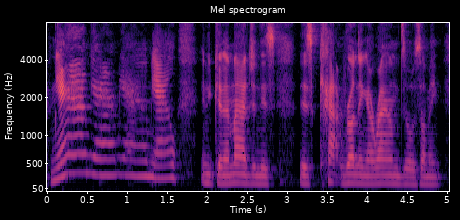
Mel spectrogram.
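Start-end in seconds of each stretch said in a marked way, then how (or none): 0.0-1.6 high, playful mock meowing; playful cat meows. Teacher playing the escaped cat, high playful meows. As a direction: meow like a cat let out of the bag.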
